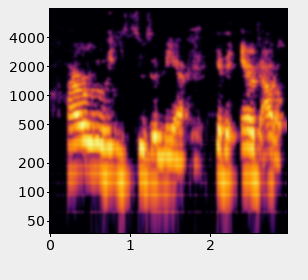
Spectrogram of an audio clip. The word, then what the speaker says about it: Haruhi Suzumiya: I've heard similar things about Haruhi Tensumiya, Haru Suzumiya, or whatever it's called. How you pronounce the name? I can't speak Japanese. It's Haruhi Suzumiya.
